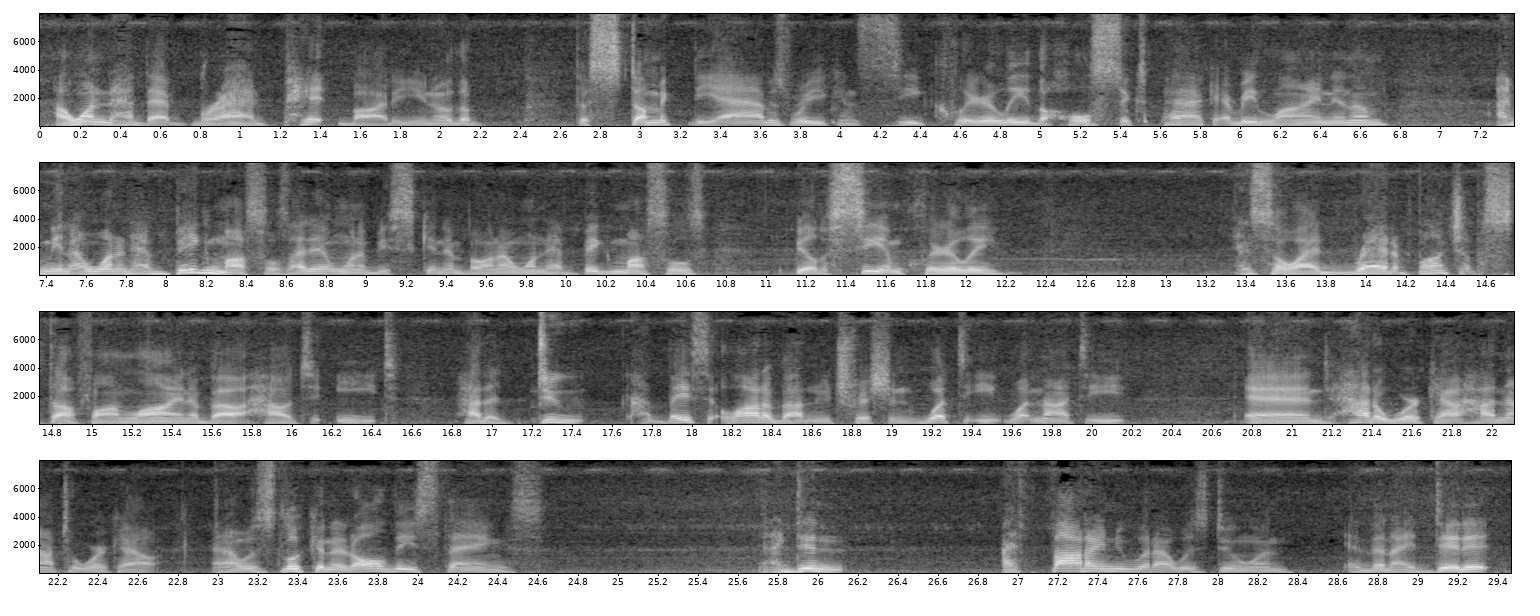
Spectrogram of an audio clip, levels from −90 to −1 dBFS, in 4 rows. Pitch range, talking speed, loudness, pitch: 115-140 Hz, 240 wpm, -20 LUFS, 120 Hz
